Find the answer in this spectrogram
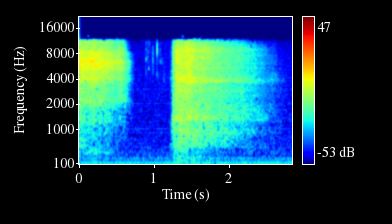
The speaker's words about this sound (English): I'm going to take a deep breath.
